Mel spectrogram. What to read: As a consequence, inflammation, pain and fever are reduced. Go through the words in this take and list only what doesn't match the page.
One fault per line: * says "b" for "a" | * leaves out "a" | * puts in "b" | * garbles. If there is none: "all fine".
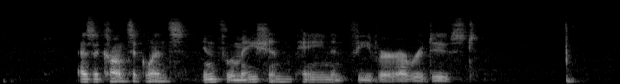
all fine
